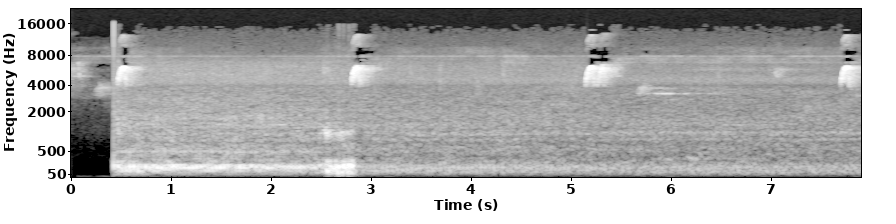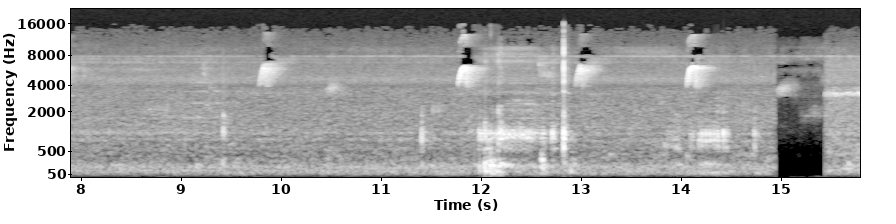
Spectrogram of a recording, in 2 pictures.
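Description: A bird repeating a short high chirp every second or two over a steady background hiss. A low rumble fills the first couple of seconds, and a brief louder noise comes about three-quarters of the way in.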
